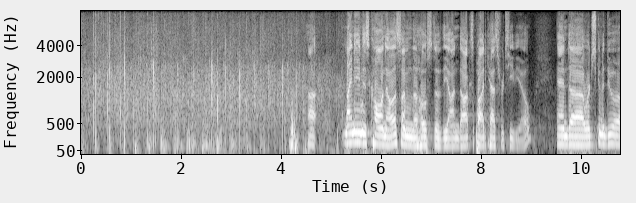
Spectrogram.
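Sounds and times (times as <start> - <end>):
audience applause: 0.0 - 6.2
speech: 4.6 - 10.7.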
